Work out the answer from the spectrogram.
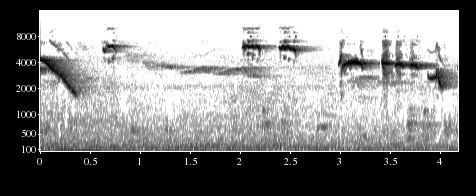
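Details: Greater green leafbird singing a mix that includes magpie-robin phrases, meant to prompt mute birds to sing: a loud downslurred whistle, a thin drawn-out note, then clustered sharp high chirps and whistles.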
